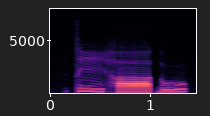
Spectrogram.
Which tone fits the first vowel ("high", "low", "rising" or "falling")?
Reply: falling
